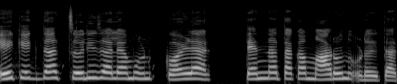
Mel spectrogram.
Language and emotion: Goan Konkani, neutral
